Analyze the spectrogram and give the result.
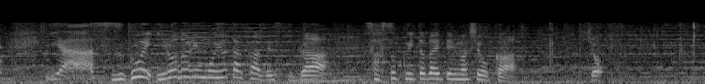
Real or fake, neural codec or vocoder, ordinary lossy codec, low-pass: real; none; Opus, 32 kbps; 7.2 kHz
